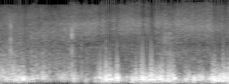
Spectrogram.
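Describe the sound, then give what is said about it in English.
Wind buffets a microphone outdoors beside a river, producing a low, boomy rumble that surges and drops in uneven gusts throughout, with no talking. “I'm trying to talk past the wind.”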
